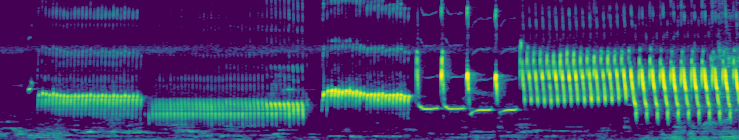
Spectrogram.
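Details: Female canary sound used to prompt male canaries to sing: long, steady whistled notes held for over a second each, then a few sharp high chips, then a rapid, ringing trill that speeds up toward the end.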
